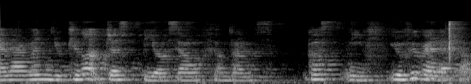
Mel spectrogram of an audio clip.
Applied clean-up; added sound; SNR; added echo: none; Fire; 17 dB; reverberation time 1.0 s.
